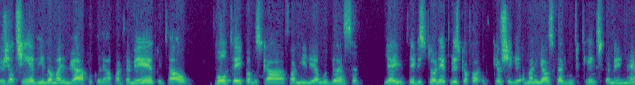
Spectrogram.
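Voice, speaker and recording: A man with a fairly high pitch rushes along at a very fast pace, showing ordinary pitch variation. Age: 60s. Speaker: retired executive, beach tennis coach. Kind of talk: podcast interview. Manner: halting, with repetitions.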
